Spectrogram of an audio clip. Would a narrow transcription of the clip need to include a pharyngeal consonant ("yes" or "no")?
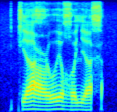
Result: yes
